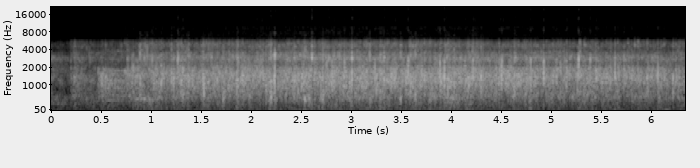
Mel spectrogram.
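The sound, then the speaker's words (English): A crowd applauds steadily for several seconds in the chamber of the Georgia General Assembly, a dense wash of many hands clapping at once that holds at an even, fairly loud level from start to finish, with no voices. “Once again, I noticed some were not applauding.”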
